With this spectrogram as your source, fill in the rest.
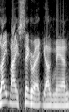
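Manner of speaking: plain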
